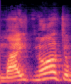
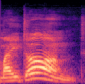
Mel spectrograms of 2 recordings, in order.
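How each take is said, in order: First: Both words are said fully and separately. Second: The words merge into one contracted word. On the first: The speaker calls it wrong. "কখনোই মাইট নট বলবো না" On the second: The speaker calls it right. "বলবো মাইটন্ট"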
